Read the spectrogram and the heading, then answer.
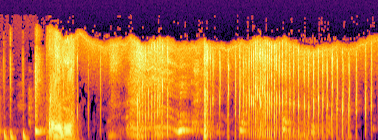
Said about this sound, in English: And here we are, still at the farting competition.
